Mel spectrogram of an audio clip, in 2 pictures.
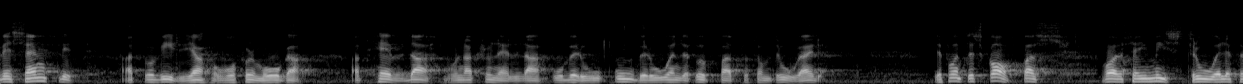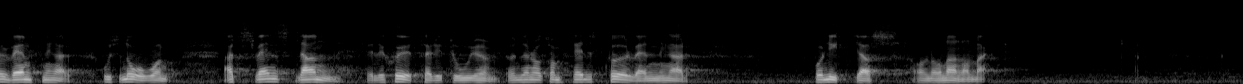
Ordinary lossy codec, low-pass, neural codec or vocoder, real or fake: none; none; codec, 16 kHz, 8 kbps, FreqCodec, larger model; fake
